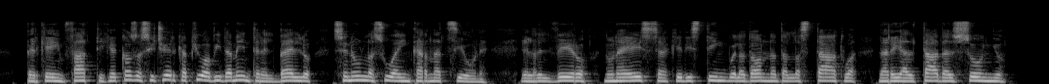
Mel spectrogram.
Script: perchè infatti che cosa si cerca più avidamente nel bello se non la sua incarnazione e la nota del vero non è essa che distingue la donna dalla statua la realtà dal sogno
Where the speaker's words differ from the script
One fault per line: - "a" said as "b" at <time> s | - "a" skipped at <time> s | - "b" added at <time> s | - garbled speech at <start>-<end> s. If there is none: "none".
- "nota" skipped at 5.4 s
